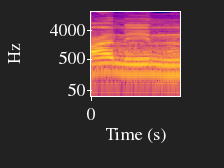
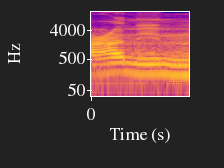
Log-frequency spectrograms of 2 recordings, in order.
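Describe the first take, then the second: The two takes are said the same way.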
